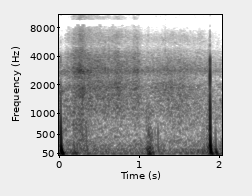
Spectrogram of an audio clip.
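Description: Thin plastic shopping bags crinkling and rustling as they are handled, with sharp knocks or pops right at the start, a weaker one just after a second, and a loud one near the end.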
